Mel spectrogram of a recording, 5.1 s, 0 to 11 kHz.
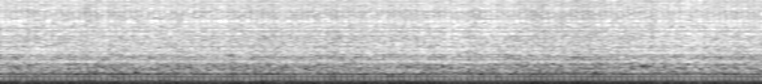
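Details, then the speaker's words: Craftsman YS4500 riding mower just after routine maintenance (new oil, oil filter, air filter, plug, blades; oil unchanged about 2–3 years), sat all winter on old gas; steady even engine drone, constant low throb, no misses, knocks or surging, normal running. "it this thing run about as good as you can ask since I got it uh it sets all winter with that crappy gas in it and it fires right"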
